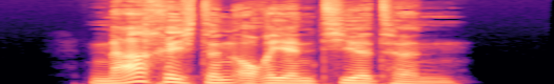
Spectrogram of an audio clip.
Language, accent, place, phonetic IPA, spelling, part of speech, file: German, Germany, Berlin, [ˈnaːxʁɪçtn̩ʔoʁiɛnˌtiːɐ̯tn̩], nachrichtenorientierten, adjective, De-nachrichtenorientierten.ogg
- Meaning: inflection of nachrichtenorientiert: 1. strong genitive masculine/neuter singular 2. weak/mixed genitive/dative all-gender singular 3. strong/weak/mixed accusative masculine singular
